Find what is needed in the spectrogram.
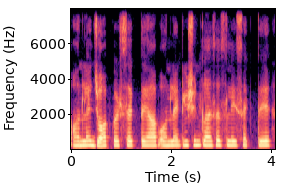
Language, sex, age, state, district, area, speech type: Urdu, female, 18-30, Telangana, Hyderabad, urban, spontaneous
